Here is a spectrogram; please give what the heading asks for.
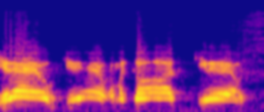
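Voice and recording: A nasal, put-on character voice with fairly even intonation at a fairly slow pace. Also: man, high pitch for a man. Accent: Philadelphia.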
